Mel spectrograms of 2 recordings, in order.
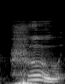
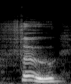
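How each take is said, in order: First: The syllable starts with a clear h sound. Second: The syllable starts with a clear f sound. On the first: "It's not who" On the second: "It's not foo"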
